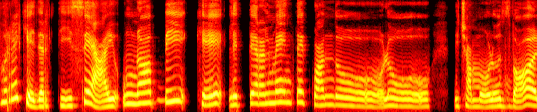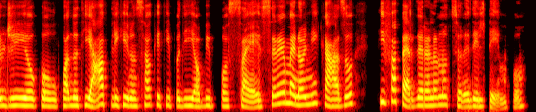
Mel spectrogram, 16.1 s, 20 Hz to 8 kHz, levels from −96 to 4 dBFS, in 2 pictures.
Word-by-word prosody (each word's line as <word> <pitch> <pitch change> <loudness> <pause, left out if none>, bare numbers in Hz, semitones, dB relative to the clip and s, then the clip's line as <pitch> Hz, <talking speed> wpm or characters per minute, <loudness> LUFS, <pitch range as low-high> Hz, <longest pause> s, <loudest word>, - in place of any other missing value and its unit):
Vorrei 355 +8 +2
chiederti 185 - +3
se 280 +9 +4
hai 185 -4 +6
un 250 +1 +2
hobby 300 +4 +2
che, 235 +1 +3
letteralmente, 265 +6 +1
quando 210 - -1
lo 185 -3 -1 0.3
diciamo 175 -3 -1
lo 175 +2 +3
svolgi 200 +3 +2
o 195 -1 -1
co 185 -2 -4
quando 200 +1 -1
ti 200 +1 -2
applichi, 215 -1 -2
non 190 -1 -2
so 215 +3 -5
che 220 0 -8
tipo 205 -2 -8
di 195 +2 -4
hobby 185 +2 -6
possa 185 0 -4
essere, 170 - -3
ma 270 -1 0
in 225 -2 0
ogni 230 +4 -3
caso 220 -1 -2 0.3
ti 300 -2 -2
fa 310 +2 -2
perdere 200 - -2
la 205 +1 -3
nozione 205 -6 -6
del 180 -1 -5
tempo. 145 +8 -10
205 Hz, 140 wpm, -18 LUFS, 185-245 Hz, 0.3 s, hai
